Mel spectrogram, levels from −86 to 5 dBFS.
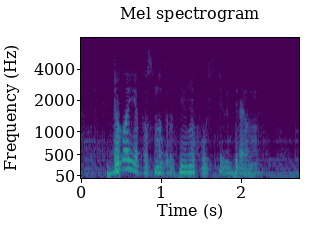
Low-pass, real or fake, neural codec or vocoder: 7.2 kHz; fake; codec, 16 kHz in and 24 kHz out, 0.6 kbps, FireRedTTS-2 codec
